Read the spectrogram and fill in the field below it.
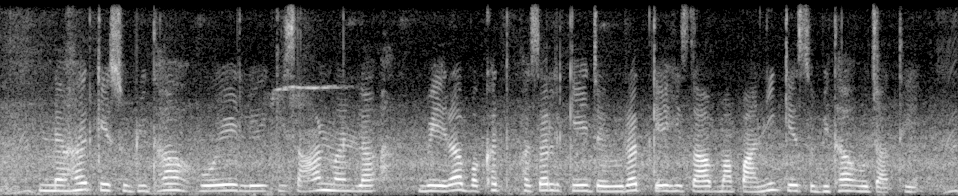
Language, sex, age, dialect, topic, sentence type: Chhattisgarhi, female, 18-24, Central, agriculture, statement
